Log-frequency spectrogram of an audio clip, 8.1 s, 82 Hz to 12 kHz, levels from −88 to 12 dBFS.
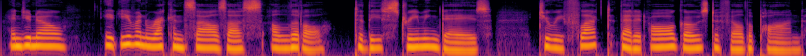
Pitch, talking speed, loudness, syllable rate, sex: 180 Hz, 170 wpm, -16 LUFS, 4.6 syllables/s, female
